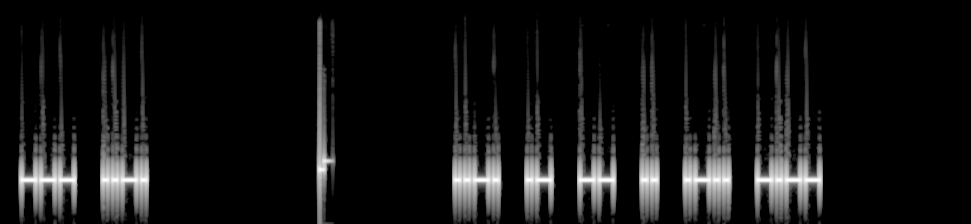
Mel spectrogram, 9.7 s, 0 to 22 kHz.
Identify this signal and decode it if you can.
Morse code, heard as a keyed tone, about 25 wpm, spaced as for 18 wpm, 700 Hz. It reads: OF FAMILY
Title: 2x Character Spacing - Top 500 Words - 25wpm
